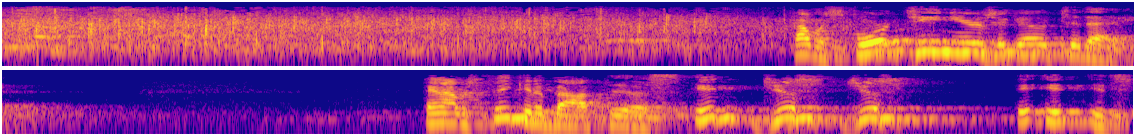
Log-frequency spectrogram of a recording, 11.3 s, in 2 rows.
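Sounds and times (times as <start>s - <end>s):
audience applause: 0.0s - 4.1s
speech: 4.0s - 5.8s, 7.8s - 11.3s.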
